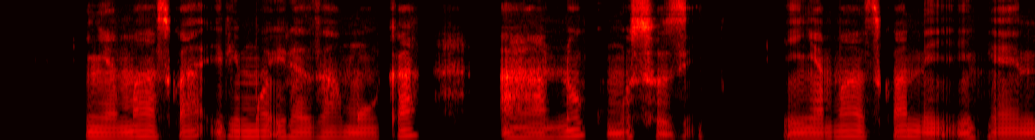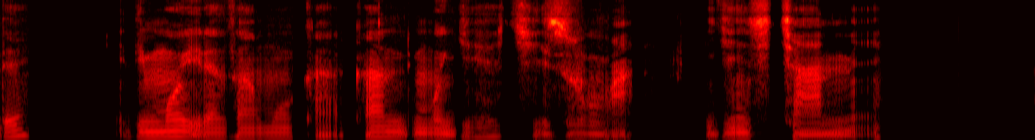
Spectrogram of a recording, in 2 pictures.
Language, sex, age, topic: Kinyarwanda, male, 18-24, agriculture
